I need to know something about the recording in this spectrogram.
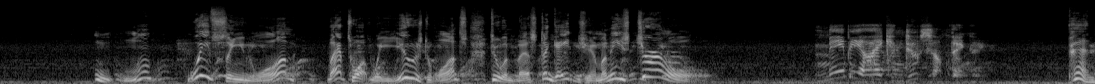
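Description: A man speaks with animation in a goofy, comical voice.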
